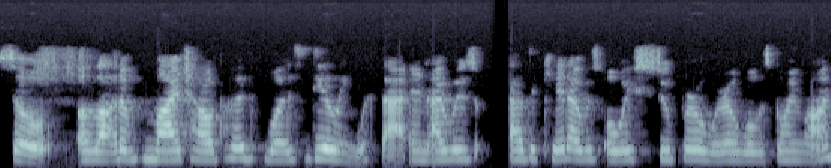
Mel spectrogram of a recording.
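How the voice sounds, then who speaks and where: Hardly pausing, a woman with a Spanish accent speaks at a moderate pace and a fairly high pitch in a monotone, flat intonation. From United States, Dominican family. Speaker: guest, daughter of immigrants. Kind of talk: interview.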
